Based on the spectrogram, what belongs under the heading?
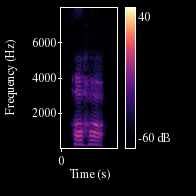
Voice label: "aaha", Nepali; grade1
